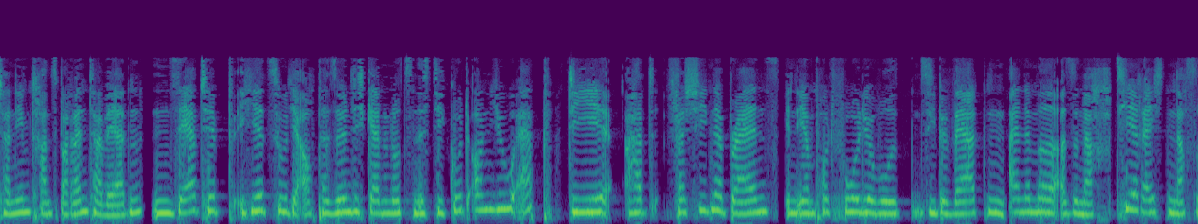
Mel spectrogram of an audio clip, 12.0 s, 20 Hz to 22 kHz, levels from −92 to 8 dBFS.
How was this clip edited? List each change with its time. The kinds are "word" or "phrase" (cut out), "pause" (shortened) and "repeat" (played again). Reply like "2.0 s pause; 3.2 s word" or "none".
2.0 s word; 2.9 s word; 6.6 s pause; 10.0 s word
